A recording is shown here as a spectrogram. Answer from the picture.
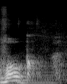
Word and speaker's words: Vokal: I'm like, I mean, we might as well put the K in there, because when I do go to home in Haiti, the K is still pronounced. You can even pronounce it vocal or vocal, and it's still. But if we put it with a C, it's almost like you have to say vocal because of the language or whatnot.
